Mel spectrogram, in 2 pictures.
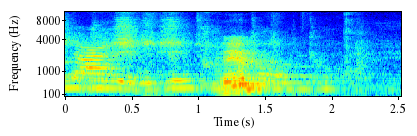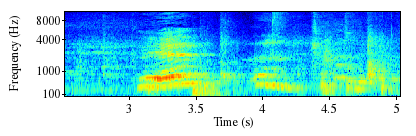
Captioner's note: foreign language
